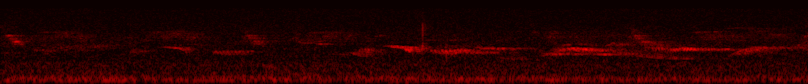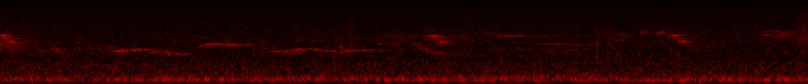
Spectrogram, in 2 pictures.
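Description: Small songbirds chirping and singing faintly, a run of quick short notes that is busiest about two to three and a half seconds in, over a faint low steady hum.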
